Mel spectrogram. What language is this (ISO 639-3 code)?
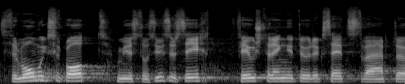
gsw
